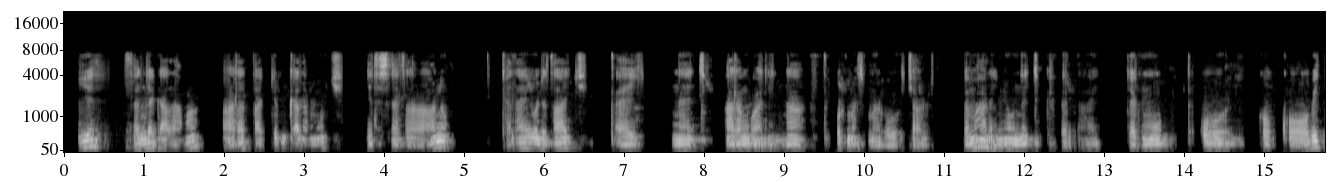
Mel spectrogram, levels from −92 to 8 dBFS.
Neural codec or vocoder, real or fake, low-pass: none; real; 7.2 kHz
